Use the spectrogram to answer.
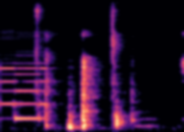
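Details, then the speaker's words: Training AED delivering a shock after it analyses the heart rhythm and advises a shock for a shockable rhythm (VF), with prompts to stand clear and press the flashing shock button: electronic tones and a short burst of device sounds. "shock at advised do not touch the patient everyone clear press the flashing shock"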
